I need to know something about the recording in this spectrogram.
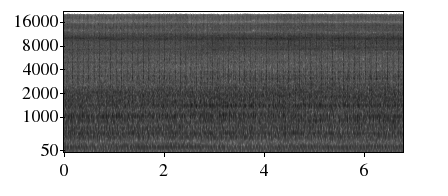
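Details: Toyota 2E engine (Corolla EE90) at steady idle with a fast, light, even ticking riding over it; top-end valvetrain or bottom-end connecting rod tick suspected, source not confirmed.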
